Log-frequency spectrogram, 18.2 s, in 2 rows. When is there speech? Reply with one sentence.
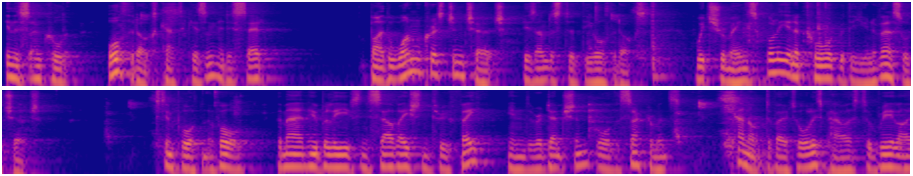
You can hear the speech from 0.0 to 3.0 s, from 3.6 to 9.5 s and from 10.6 to 18.1 s.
